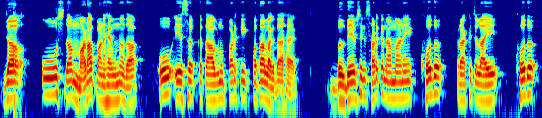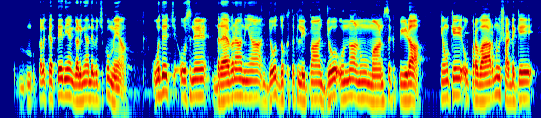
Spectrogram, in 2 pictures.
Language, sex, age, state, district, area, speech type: Punjabi, male, 45-60, Punjab, Fatehgarh Sahib, urban, spontaneous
